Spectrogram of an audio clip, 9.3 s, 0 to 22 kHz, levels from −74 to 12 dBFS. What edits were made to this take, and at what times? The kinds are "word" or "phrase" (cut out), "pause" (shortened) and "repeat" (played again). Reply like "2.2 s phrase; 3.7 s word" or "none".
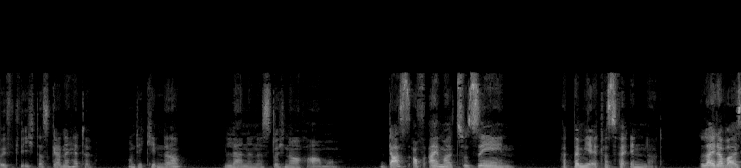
none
